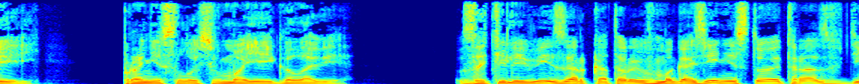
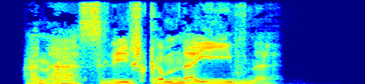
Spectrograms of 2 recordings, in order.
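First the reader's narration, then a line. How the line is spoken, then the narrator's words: Hiss. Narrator (Russian): прошипел попугай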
